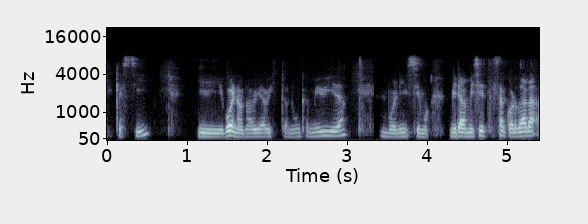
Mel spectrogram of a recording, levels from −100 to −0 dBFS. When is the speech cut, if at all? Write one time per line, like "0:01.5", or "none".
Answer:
0:01.7
0:03.3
